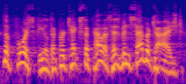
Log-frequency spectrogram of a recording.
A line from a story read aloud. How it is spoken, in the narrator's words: he cried out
